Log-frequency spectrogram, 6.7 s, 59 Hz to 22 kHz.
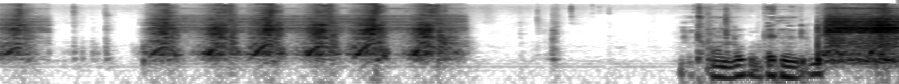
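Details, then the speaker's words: Eton FR-400 American Red Cross radio with a broken hand-crank generator handle, twisted back and forth. Rhythmic scraping rasp about three times a second, then the radio crackles and powers up. "sadly the handle is broken for the generator but i've been messing around with it so if i twist it backwards and forwards we can hear the radio start to come on"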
